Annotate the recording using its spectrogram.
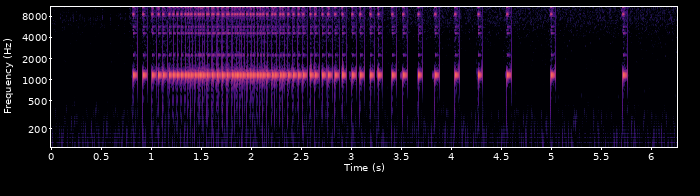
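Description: Wheel of Names web spinner's tick sound effect as the wheel spins: rapid ticks start about a second in, then come further and further apart as the wheel slows, with a last single tick near the end as it comes to rest.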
